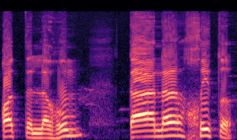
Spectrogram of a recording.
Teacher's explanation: یہ قاف موٹا پڑھیں گے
